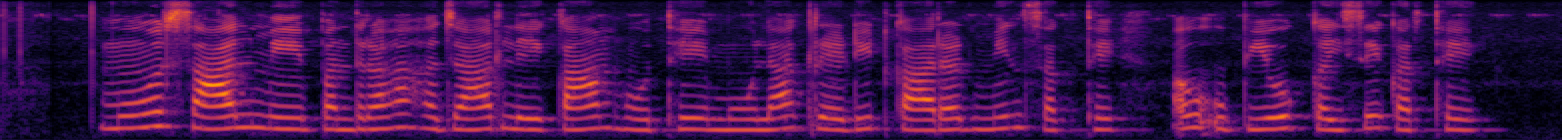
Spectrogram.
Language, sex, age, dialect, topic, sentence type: Chhattisgarhi, female, 18-24, Northern/Bhandar, banking, question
